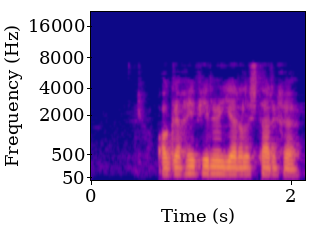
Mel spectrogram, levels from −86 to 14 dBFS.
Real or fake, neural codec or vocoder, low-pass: real; none; 7.2 kHz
